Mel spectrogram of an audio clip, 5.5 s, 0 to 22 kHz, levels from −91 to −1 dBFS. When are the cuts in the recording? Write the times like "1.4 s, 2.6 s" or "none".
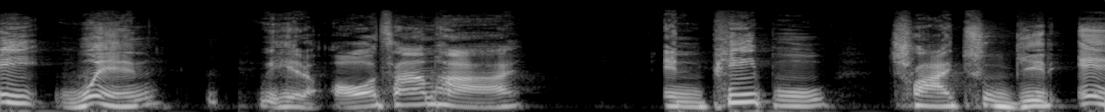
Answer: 1.2 s

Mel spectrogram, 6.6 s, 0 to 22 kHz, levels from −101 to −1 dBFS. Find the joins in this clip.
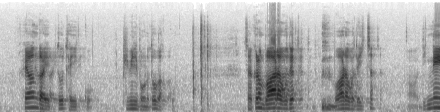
1.0 s

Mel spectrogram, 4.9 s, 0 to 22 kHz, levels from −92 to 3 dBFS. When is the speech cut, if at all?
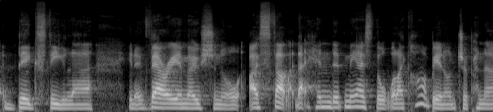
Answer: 2.4 s

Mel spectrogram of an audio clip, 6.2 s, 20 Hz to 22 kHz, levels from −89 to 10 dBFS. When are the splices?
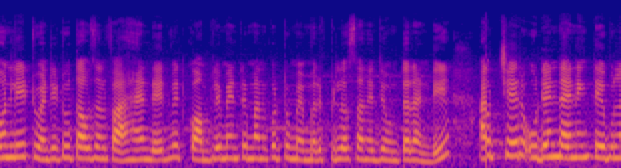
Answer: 4.9 s

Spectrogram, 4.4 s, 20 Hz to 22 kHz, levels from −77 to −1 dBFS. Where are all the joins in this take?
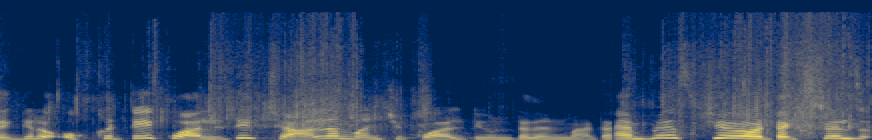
2.9 s

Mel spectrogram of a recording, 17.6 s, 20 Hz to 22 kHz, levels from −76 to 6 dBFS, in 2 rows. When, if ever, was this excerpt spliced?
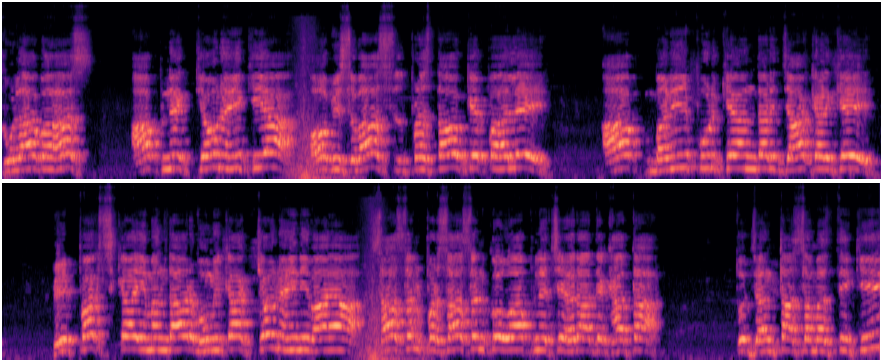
3.0 s, 12.5 s

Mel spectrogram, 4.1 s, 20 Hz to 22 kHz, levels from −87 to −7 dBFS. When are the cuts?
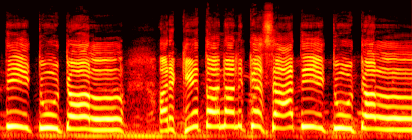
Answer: none

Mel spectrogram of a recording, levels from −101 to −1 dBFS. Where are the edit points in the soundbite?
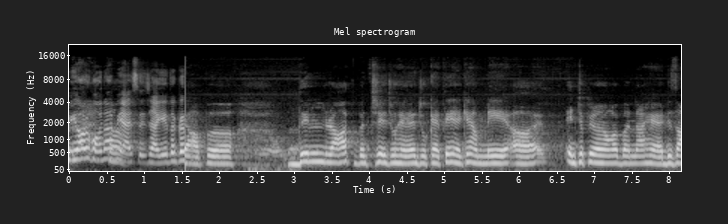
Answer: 1.5 s

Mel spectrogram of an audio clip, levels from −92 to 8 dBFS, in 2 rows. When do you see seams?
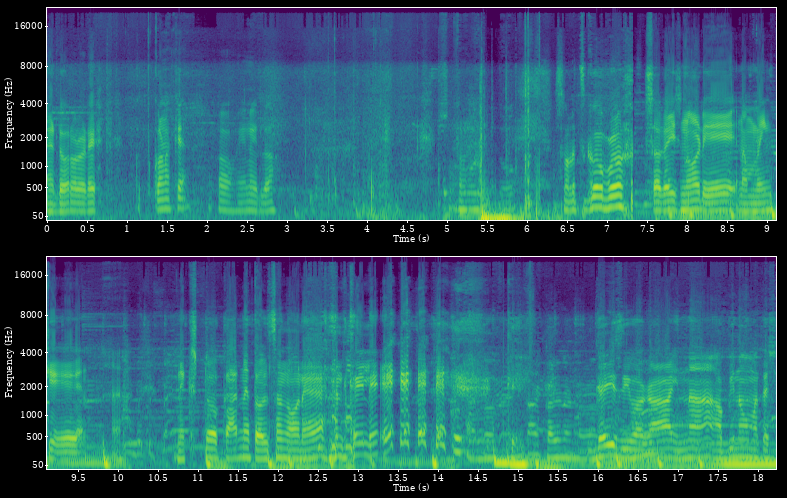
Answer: none

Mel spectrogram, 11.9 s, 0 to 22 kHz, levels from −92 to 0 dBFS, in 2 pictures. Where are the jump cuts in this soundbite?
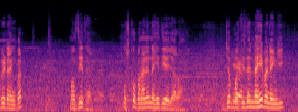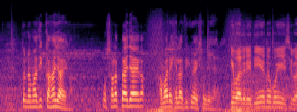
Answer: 9.0 s, 10.5 s

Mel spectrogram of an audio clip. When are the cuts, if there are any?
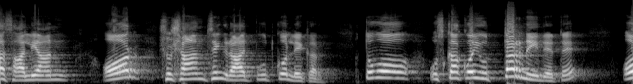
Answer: none

